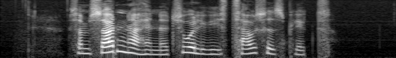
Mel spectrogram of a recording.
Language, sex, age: Danish, female, 37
